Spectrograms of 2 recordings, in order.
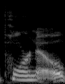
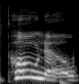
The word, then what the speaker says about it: pono: It sounds like I'm saying porno, but no, it's pono.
